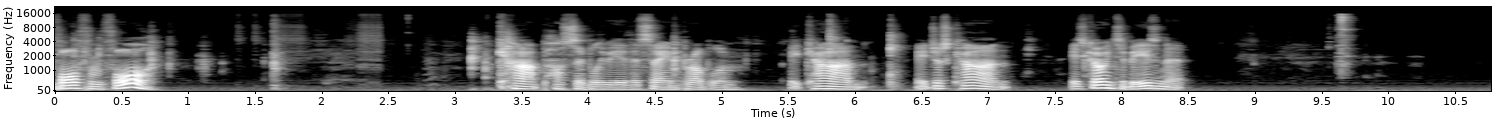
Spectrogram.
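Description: Small plastic parts click and clatter as they are handled.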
